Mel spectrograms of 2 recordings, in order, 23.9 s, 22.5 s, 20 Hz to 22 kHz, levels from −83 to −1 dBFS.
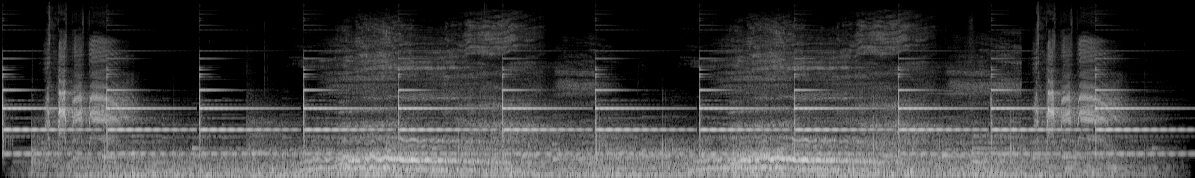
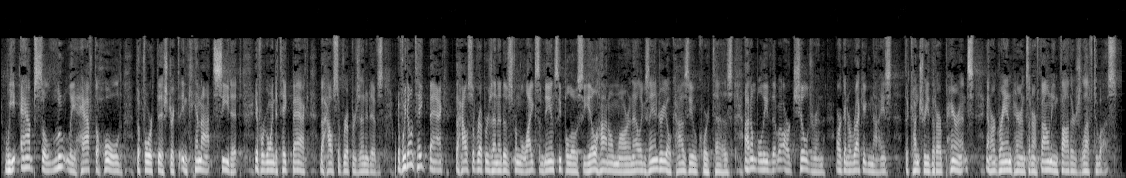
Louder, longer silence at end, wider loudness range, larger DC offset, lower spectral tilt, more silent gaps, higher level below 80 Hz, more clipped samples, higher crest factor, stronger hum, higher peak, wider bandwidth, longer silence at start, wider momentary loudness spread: second, -24 LUFS vs -18 LUFS; second, 0 s vs 0.2 s; about the same, 3 LU vs 3 LU; neither; about the same, -5 dB/octave vs -5 dB/octave; neither; first, -36 dBFS vs -54 dBFS; neither; about the same, 18 dB vs 16 dB; neither; second, -6 dBFS vs -2 dBFS; first, over 20 kHz vs 11 kHz; about the same, 0.05 s vs 0.1 s; about the same, 8 LU vs 7 LU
